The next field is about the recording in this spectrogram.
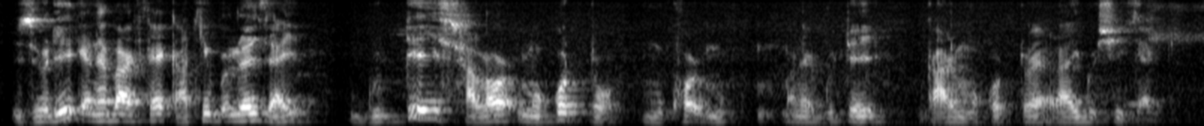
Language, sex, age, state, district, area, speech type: Assamese, male, 60+, Assam, Majuli, urban, spontaneous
